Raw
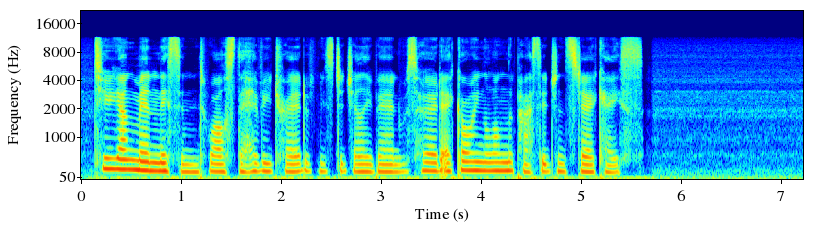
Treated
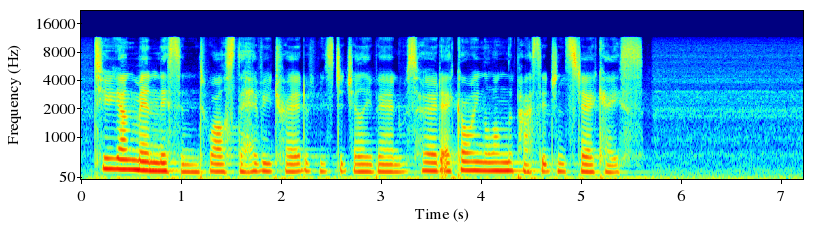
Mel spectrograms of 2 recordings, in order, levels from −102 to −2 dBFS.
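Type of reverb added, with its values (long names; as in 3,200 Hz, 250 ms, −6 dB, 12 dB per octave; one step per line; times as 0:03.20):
spring reverb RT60 1.2 s, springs 30/35/59 ms, chirp 60 ms, DRR 18.5 dB
level +4.5 dB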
